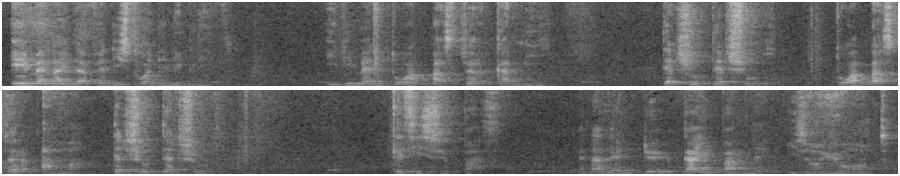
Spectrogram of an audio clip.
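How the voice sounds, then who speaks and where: Man, lively animated telling, far from the mic in a roomy space with ambient noise. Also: on the low side, normal speed, pauses often. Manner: animated storytelling with repetitions. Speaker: church member recounting a dispute. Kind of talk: spontaneous spoken account. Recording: echoey room, distant mic, background noise. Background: ambient room noise.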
